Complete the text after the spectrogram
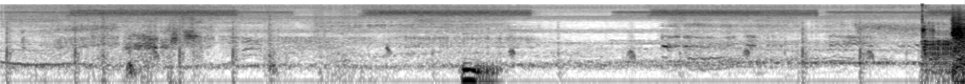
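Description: Soft interface clicks sound as items are moved between slots.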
